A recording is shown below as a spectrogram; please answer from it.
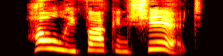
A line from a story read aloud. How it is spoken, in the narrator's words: Eric Blass cried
